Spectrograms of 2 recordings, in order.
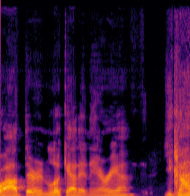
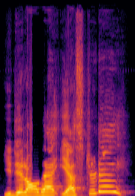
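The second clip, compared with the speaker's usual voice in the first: higher, louder, mock amazed question; retold disbelief; 6 semitones higher, 9 dB louder than usual. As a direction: replay your own shock at his answer. Retold talk with a club member.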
